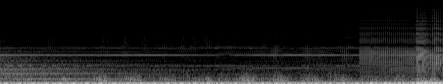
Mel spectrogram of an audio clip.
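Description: Ambient electronic soundscape: a deep low drone that pulses rapidly, with faint steady high tones above it; a brighter layer comes in shortly before the end.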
